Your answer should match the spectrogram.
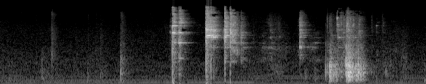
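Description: Metal hand tools clinking and clattering together as a wrench is picked out of a pile: a few faint ticks, then a burst of sharp clanks in the middle, and a longer rattle near the end.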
